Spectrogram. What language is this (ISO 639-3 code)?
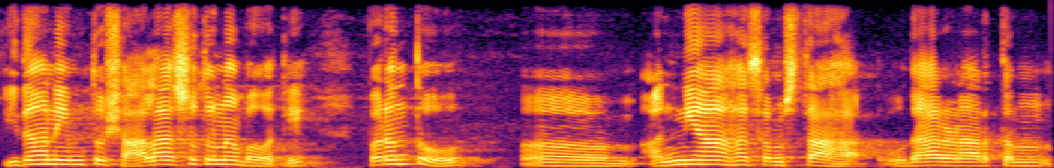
san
